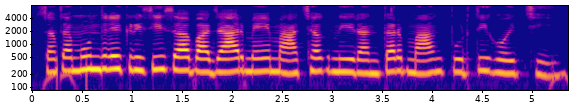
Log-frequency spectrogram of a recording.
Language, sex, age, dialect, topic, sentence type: Maithili, female, 18-24, Southern/Standard, agriculture, statement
